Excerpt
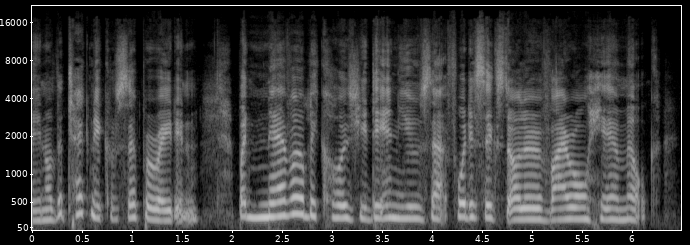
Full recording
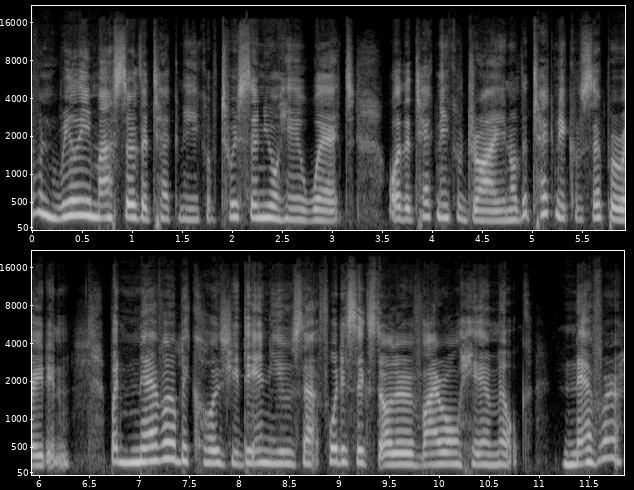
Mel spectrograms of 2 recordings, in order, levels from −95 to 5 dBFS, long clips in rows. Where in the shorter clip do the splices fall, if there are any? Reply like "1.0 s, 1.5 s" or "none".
none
